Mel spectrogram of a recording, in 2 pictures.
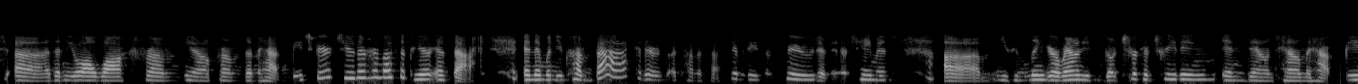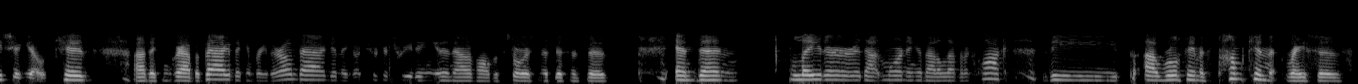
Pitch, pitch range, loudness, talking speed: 205 Hz, 180-230 Hz, -31 LUFS, 195 wpm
